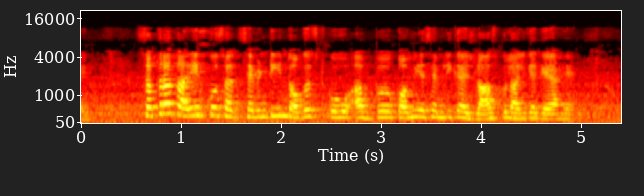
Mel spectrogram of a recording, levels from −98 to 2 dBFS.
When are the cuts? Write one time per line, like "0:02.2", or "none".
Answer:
none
